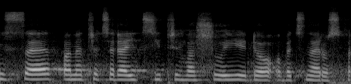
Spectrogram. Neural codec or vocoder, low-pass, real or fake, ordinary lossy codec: autoencoder, 48 kHz, 32 numbers a frame, DAC-VAE, trained on Japanese speech; 14.4 kHz; fake; Opus, 24 kbps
